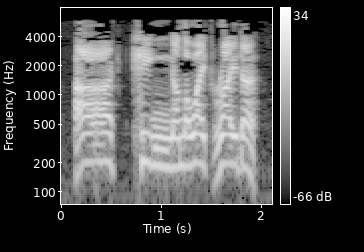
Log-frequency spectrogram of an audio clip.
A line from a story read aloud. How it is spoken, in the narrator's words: they shouted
